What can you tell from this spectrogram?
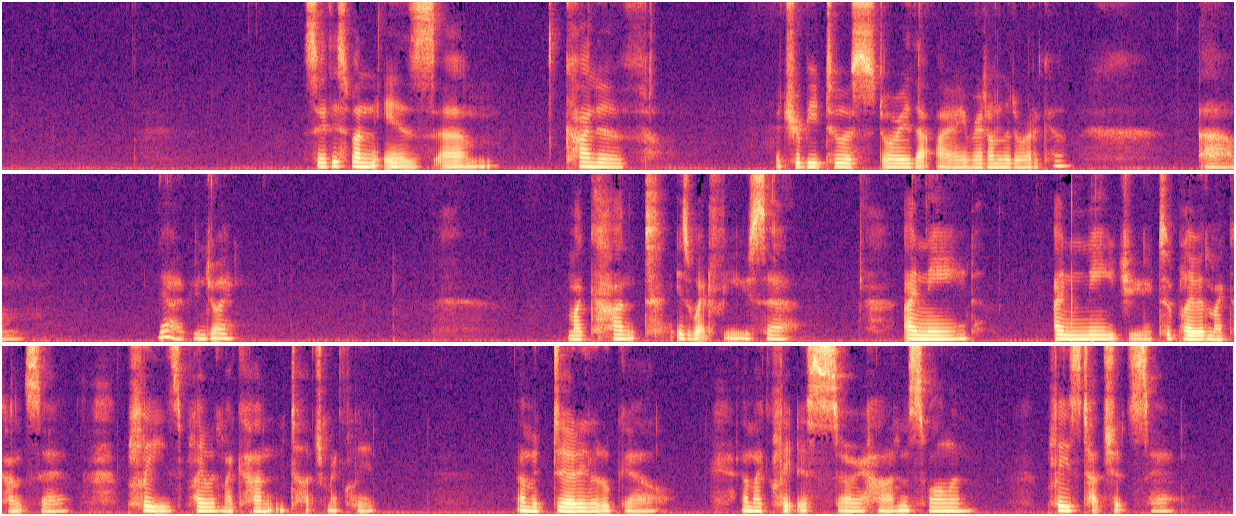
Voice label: Begging

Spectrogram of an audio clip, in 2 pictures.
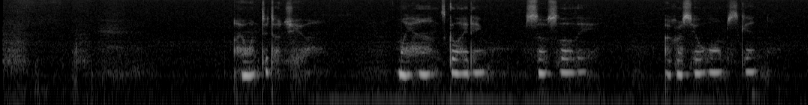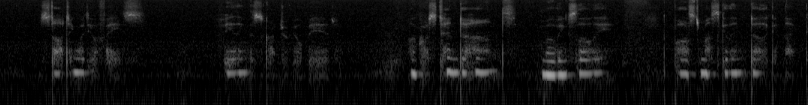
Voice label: Erotic poetry, Sensual; F4M; Slow Touch; Roaming hands; Sensory

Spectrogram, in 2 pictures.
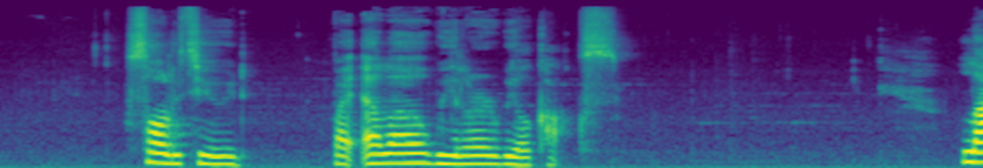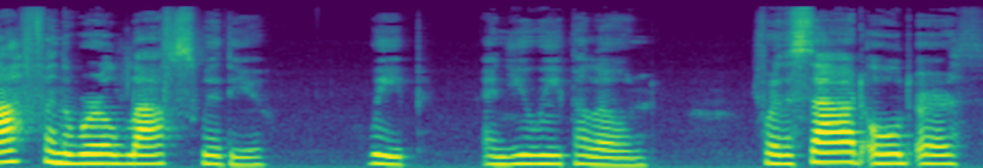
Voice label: F4A, Poetry; Solitude; reflection; life; Poetry by Ella Wheeler Wilcox

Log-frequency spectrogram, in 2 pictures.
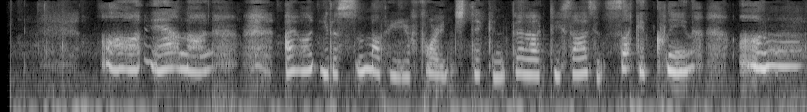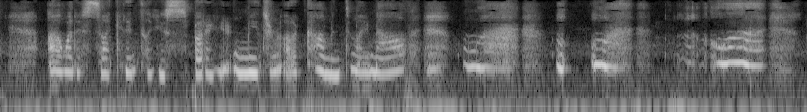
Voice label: moaning quack moo; Vocaroo; Fluttershy

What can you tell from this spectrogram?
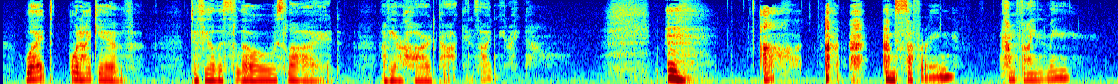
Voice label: voicemail, need, tease, urgent, laughter; F4M

